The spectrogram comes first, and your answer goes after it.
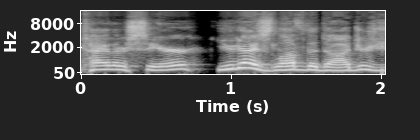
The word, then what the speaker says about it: Cyr: say the name Tyler Seer you guys love the Dodgers you you might be thinking who and then if I remind you seir is spelled cyr you'd be like oh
